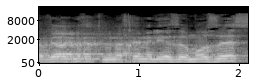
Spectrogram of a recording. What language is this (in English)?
Hebrew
